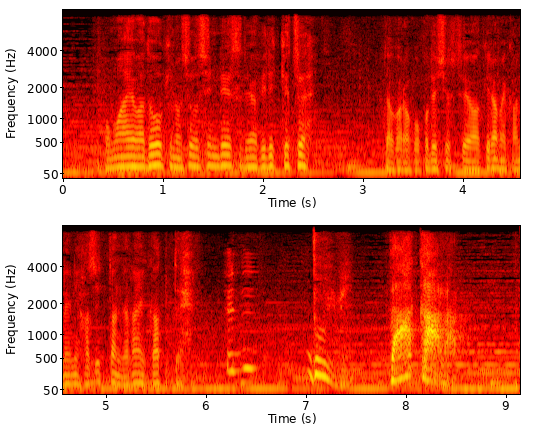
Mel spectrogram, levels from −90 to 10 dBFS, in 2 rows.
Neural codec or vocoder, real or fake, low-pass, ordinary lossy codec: none; real; 7.2 kHz; AAC, 32 kbps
